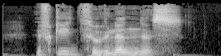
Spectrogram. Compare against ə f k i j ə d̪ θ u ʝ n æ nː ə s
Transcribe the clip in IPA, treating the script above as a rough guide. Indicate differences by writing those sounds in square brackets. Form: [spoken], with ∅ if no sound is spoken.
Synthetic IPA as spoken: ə f k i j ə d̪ θ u ʝ n æ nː ə s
